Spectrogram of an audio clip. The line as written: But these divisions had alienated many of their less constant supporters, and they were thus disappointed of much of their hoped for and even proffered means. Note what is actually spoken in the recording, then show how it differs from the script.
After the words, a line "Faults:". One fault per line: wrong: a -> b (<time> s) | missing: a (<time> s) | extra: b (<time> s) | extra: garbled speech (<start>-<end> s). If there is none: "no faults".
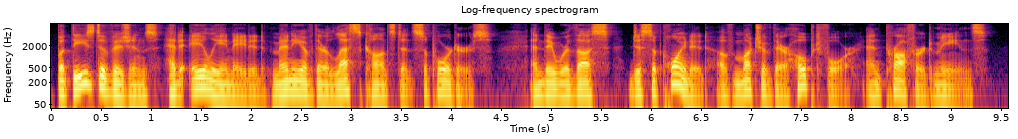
But these divisions had alienated many of their less constant supporters, and they were thus disappointed of much of their hoped for and proffered means.
Faults:
missing: even (8.3 s)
